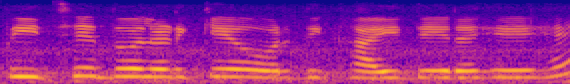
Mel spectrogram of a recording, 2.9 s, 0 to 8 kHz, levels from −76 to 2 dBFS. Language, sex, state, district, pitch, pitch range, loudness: Hindi, female, Haryana, Charkhi Dadri, 255 Hz, 245-280 Hz, -14 LUFS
